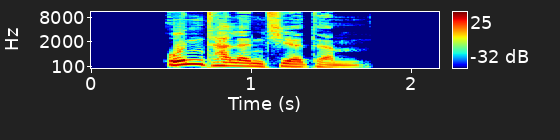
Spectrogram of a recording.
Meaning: strong dative masculine/neuter singular of untalentiert
- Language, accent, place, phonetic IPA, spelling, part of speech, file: German, Germany, Berlin, [ˈʊntalɛnˌtiːɐ̯təm], untalentiertem, adjective, De-untalentiertem.ogg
